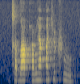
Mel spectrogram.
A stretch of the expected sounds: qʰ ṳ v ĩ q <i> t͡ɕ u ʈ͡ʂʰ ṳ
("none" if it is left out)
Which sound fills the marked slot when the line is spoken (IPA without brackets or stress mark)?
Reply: ĩ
